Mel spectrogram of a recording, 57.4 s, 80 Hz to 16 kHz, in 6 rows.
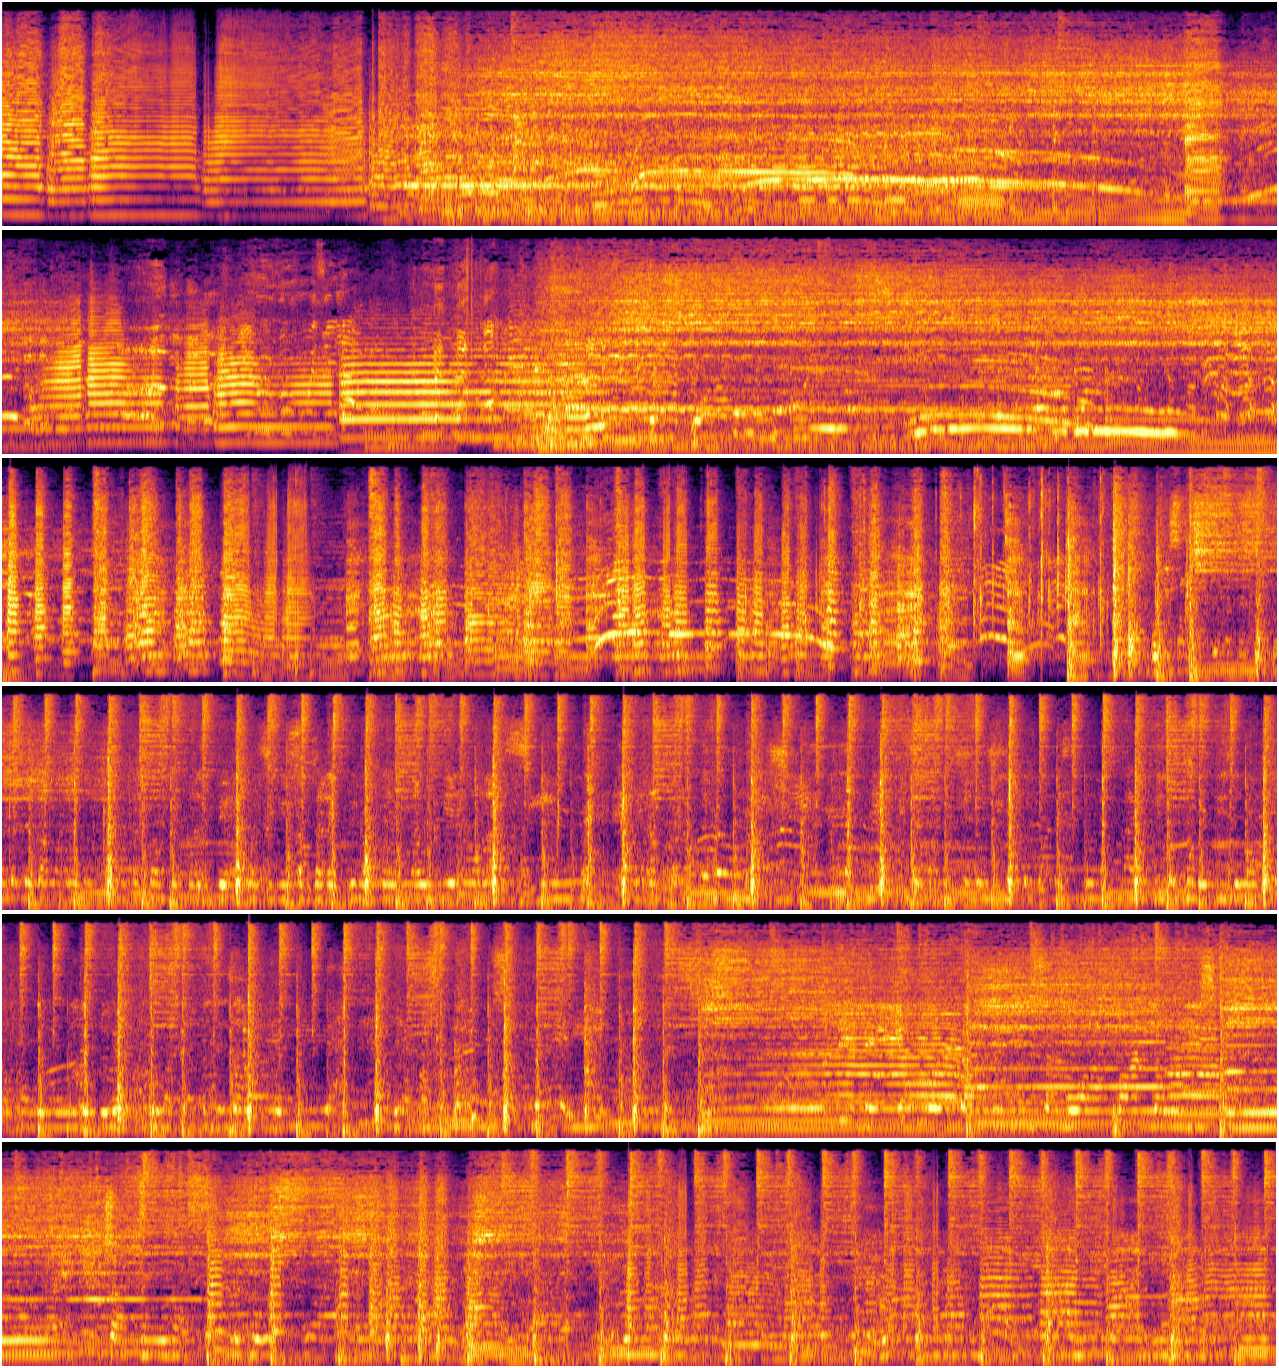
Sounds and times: Music: 0.0 - 57.3
Speech: 8.8 - 19.4, 32.1 - 43.4.

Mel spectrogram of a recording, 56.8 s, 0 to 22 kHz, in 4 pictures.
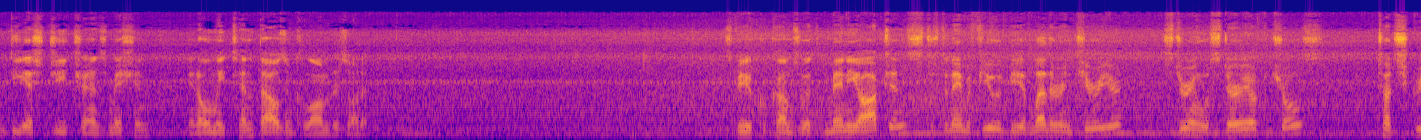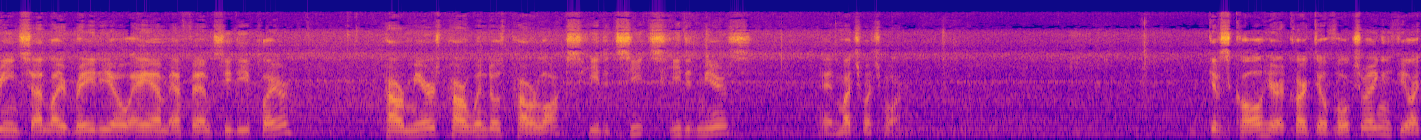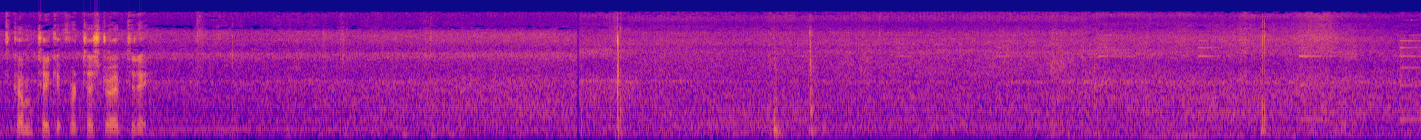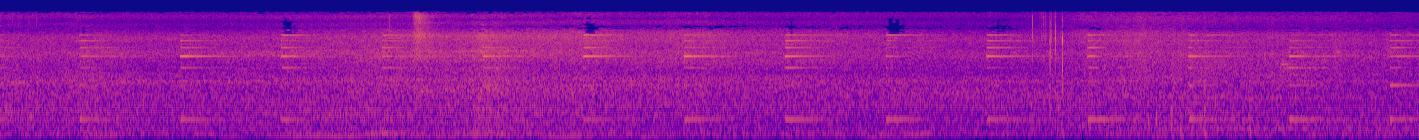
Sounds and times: Speech: 0.0 - 3.7, 7.3 - 13.2, 13.8 - 17.2, 18.1 - 21.8, 22.4 - 23.3, 26.3 - 30.0
Car: 0.0 - 56.8.

